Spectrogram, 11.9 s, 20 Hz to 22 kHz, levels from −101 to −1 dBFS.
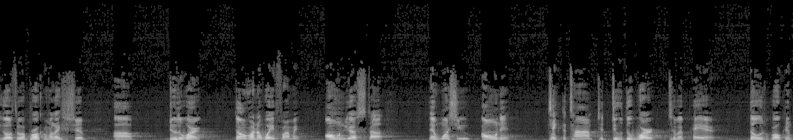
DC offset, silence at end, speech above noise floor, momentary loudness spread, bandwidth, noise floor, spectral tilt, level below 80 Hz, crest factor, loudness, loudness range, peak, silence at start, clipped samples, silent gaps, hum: under 0.1%; 0 s; 33 dB; 12 LU; 13 kHz; -63 dBFS; -4 dB/octave; -72 dBFS; 22 dB; -31 LUFS; 3 LU; -10 dBFS; 0 s; under 0.1%; none; none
